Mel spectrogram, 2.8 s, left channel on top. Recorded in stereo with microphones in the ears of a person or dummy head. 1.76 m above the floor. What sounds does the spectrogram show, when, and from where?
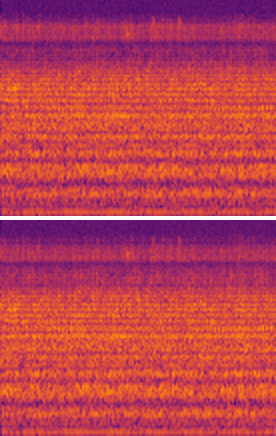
0.0 s a machine running: centre (ahead or behind)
